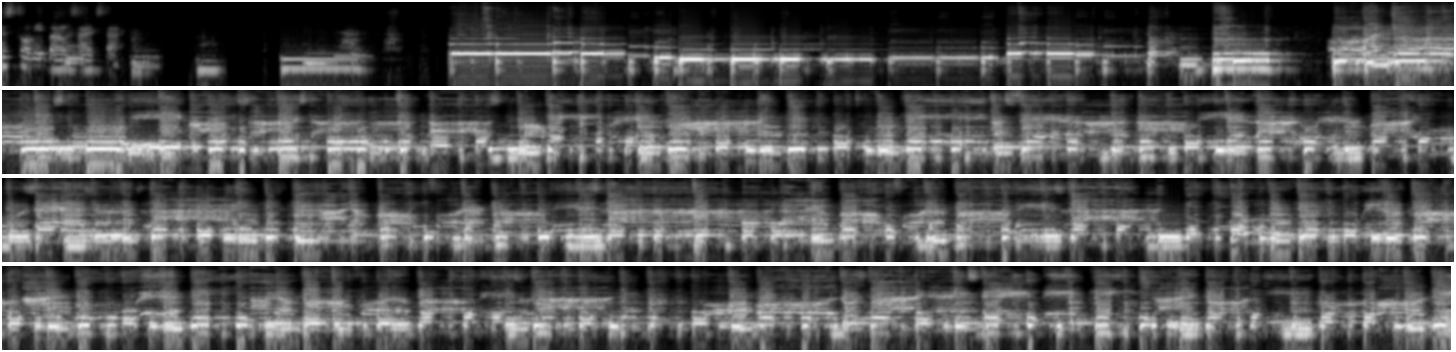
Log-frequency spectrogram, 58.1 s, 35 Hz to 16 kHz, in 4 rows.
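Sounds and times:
acoustic guitar strumming: 0.0 - 58.0
man singing: 13.2 - 58.0.

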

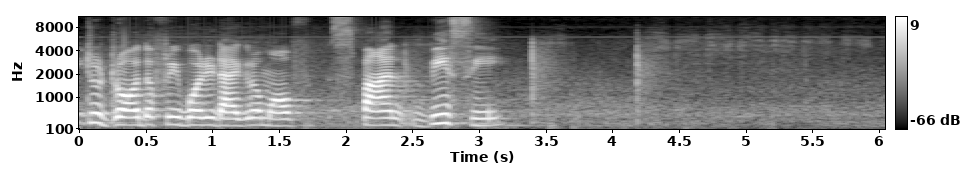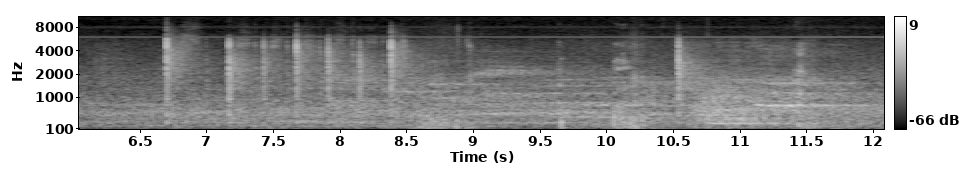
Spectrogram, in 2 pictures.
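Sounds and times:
chalk tapping on blackboard: 3.4 - 3.6, 4.2 - 6.0, 6.7 - 8.6.

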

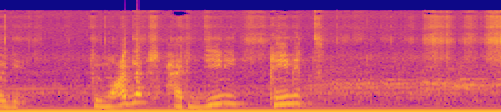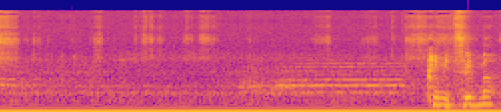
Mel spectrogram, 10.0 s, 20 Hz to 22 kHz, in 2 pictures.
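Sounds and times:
low hum: 0.0 - 10.0
scratchy rustles: 4.0 - 7.2.

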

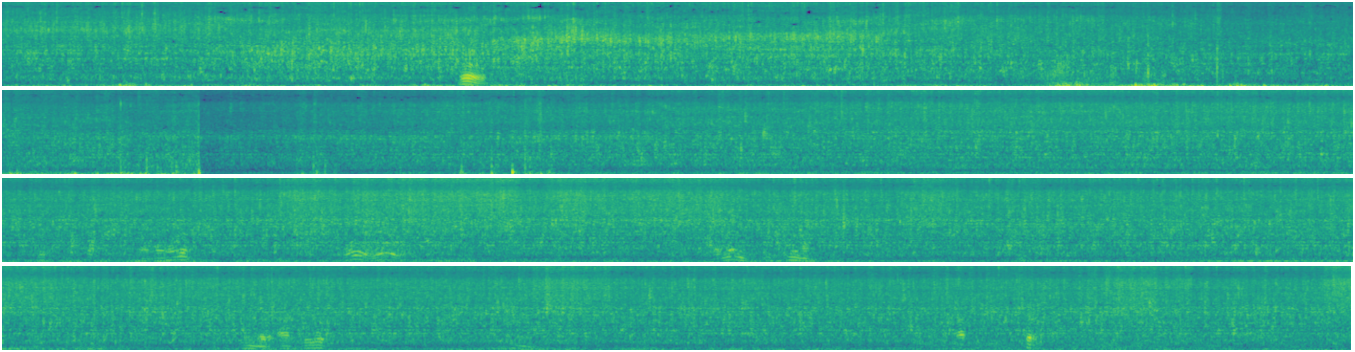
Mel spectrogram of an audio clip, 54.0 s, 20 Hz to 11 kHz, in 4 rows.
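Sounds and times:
water pouring from pipe: 0.0 - 54.0
water splashing into pool: 0.0 - 54.0.

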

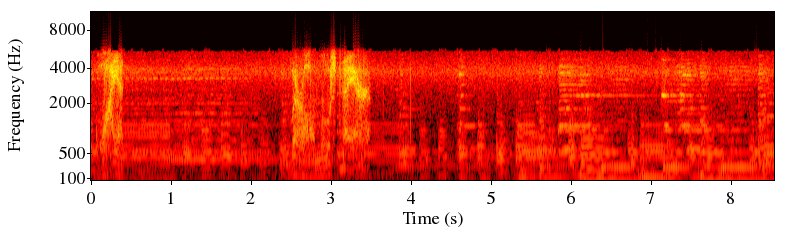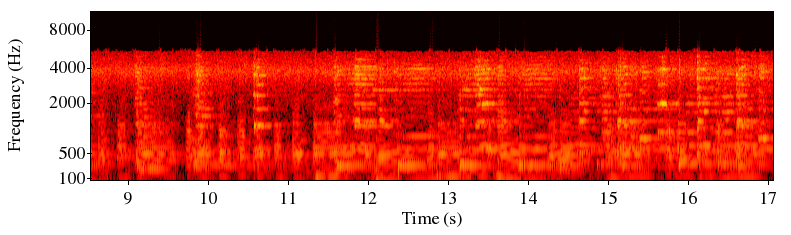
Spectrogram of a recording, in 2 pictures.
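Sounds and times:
orchestral music with brass: 0.4 - 2.6, 3.6 - 17.0.

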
